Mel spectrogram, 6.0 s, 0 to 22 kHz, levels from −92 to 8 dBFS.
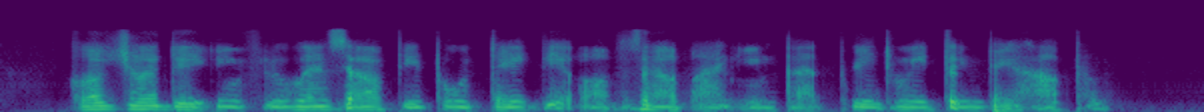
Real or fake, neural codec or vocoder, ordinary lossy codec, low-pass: fake; codec, 16 kHz, 1 kbps, FreqCodec, smaller model; none; 7.2 kHz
